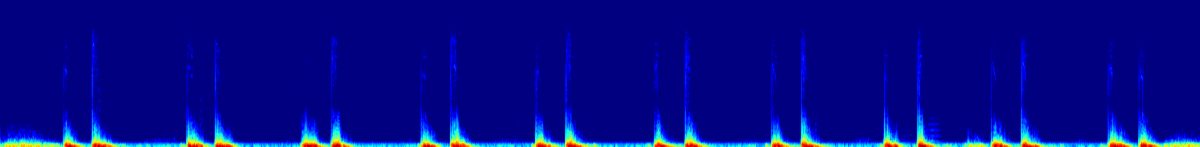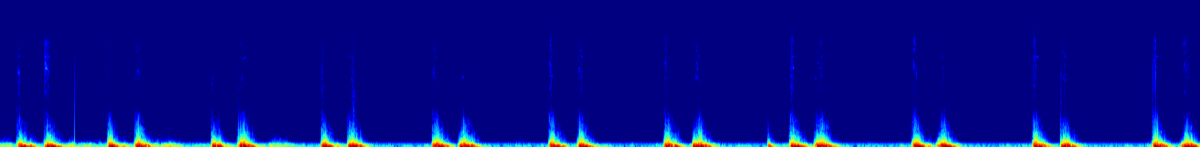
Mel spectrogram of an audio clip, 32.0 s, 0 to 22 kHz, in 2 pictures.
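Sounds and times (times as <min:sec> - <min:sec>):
heartbeat double thump: 0:00.0 - 0:01.5, 0:02.5 - 0:03.1, 0:04.0 - 0:04.7, 0:05.6 - 0:06.3, 0:07.2 - 0:07.8, 0:08.7 - 0:09.4, 0:10.3 - 0:11.0, 0:11.8 - 0:12.5, 0:13.2 - 0:13.9, 0:14.8 - 0:18.2, 0:18.8 - 0:19.6, 0:20.3 - 0:20.9, 0:21.8 - 0:22.4, 0:23.3 - 0:23.9, 0:24.9 - 0:25.5, 0:26.3 - 0:27.2, 0:28.2 - 0:28.8, 0:29.8 - 0:30.4, 0:31.4 - 0:32.0.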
